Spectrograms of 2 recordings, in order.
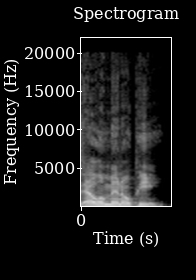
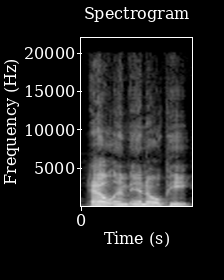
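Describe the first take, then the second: First: The letters blur together into one word. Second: Each letter is said clearly and separately. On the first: The speaker calls it wrong. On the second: The speaker calls it right.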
